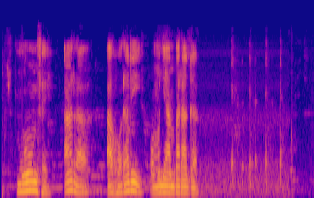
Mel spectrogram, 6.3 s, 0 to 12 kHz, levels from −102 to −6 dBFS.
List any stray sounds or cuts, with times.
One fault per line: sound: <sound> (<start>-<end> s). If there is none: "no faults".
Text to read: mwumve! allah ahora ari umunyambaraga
sound: cough (4.6-5.7 s)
